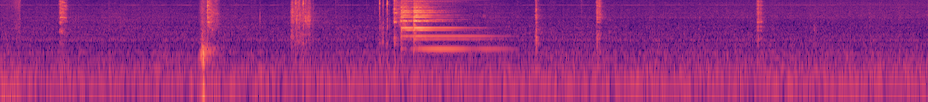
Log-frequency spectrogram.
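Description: A metal skimmer knocks against a stainless steel wok a few times while stirring broccoli in hot water. About five seconds in come a few quick clicks, then a bright notification-bell ding from a subscribe-button animation, ringing for about a second and a half.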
